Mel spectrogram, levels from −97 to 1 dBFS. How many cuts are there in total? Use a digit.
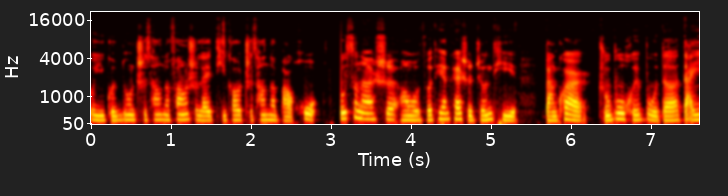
0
